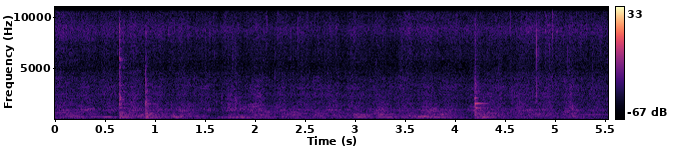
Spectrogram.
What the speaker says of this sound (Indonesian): kita aduk-aduk supaya bumbunya ini tidak hangus atau gosong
